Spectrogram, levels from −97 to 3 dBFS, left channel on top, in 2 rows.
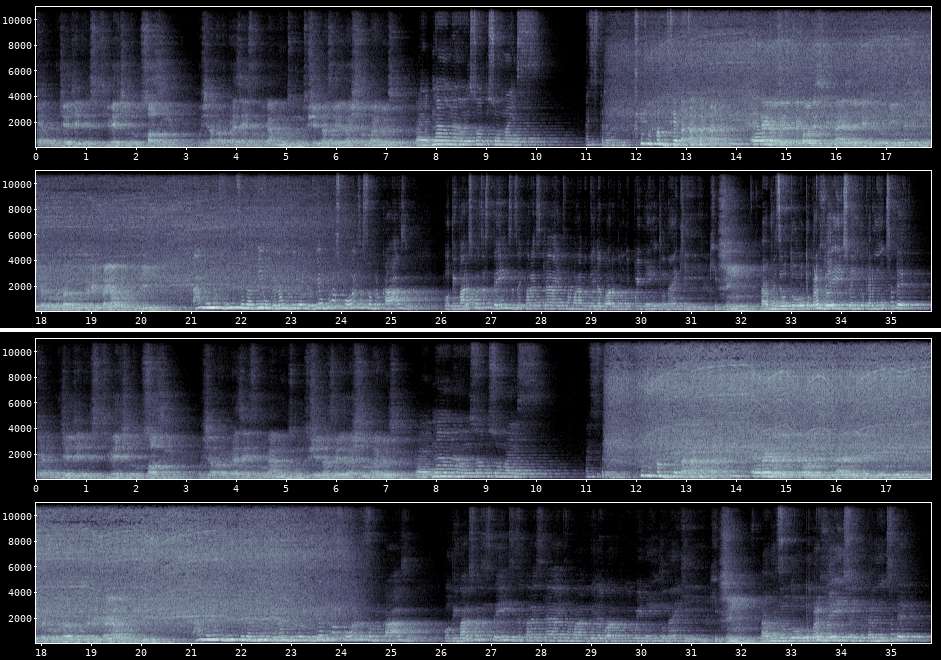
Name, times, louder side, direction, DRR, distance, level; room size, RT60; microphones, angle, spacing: voice 1, 0.0-2.7 3.2-7.1 13.0-13.1 13.5-13.6 14.1-20.2 31.5-32.0, equal, 80° left, -7 dB, 7.0 m, -27 dB
voice 2, 7.6-9.7 11.0-14.8 21.0-25.4 26.1-31.6 32.4-35.4, left 2 dB, 65° left, 2 dB, 2.8 m, -25 dB
sound 1, 11.3-24.4, right 8 dB, 45° right, 1.6 m, -35 dB
24.0 x 14.0 x 8.9 m, 2.4 s
head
